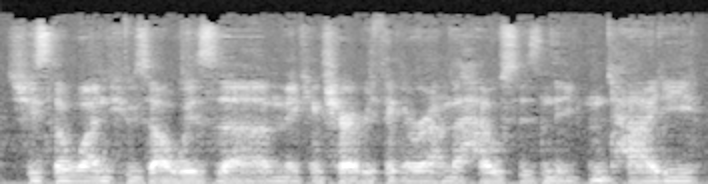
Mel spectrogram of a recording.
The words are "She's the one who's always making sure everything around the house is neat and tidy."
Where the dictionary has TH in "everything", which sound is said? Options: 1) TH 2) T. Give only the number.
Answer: 1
